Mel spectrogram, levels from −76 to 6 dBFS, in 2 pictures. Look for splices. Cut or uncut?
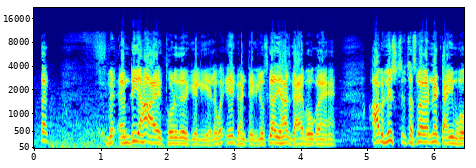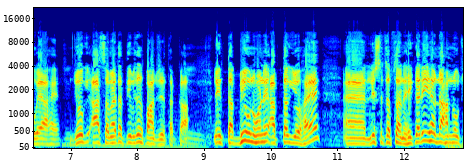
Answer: uncut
